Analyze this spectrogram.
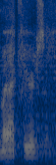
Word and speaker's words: McPherson: Americans abbreviated McPherson to McPherson. However, we still pronounced it Macpherson.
